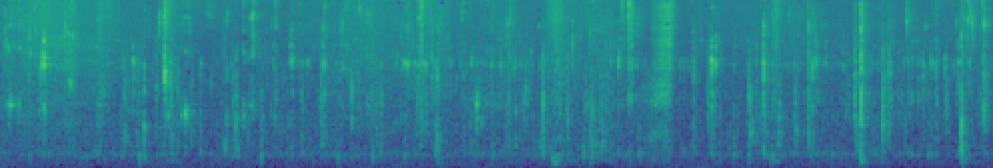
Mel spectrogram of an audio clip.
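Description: Quiet, close-miked chewing of mouthfuls of spaghetti, with many small wet mouth clicks scattered throughout.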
